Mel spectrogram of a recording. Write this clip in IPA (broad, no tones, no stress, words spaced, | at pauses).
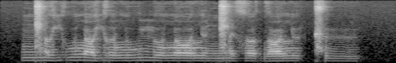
ŋ͡ǁɤjulɒjɤ luno lɔ lɘŋ͡ǁɘzɔdɒ lʉǁʉ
